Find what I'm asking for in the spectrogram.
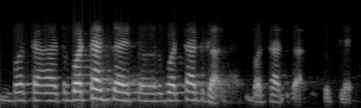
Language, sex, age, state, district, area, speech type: Goan Konkani, female, 60+, Goa, Bardez, rural, conversation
